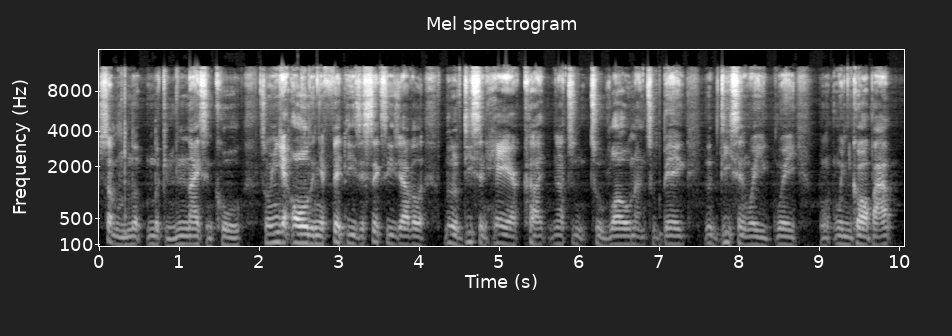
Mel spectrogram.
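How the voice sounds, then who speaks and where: A man's voice: lowish voice, a little mellow, slightly rough. Rambling New man in his forties. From New York City. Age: 40s. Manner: repetitive, rambling, loops over the same phrases. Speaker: vlogger. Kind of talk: casual solo vlog to camera. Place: small bedroom, indoors.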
